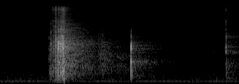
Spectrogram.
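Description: Tarot cards being handled: a short swish of a card sliding about half a second in, then a single sharp tap of a card laid down a little past the middle, over a faint steady hum.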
